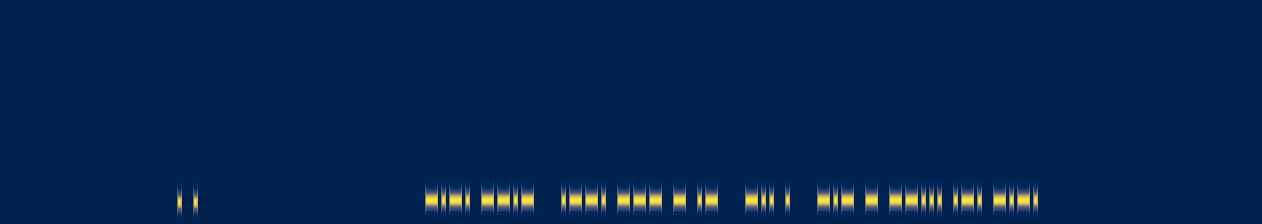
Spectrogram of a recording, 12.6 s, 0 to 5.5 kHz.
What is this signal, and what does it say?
Morse code, heard as a keyed tone, about 30 wpm, 600 Hz. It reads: EE CQ POTA DE KT7RC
